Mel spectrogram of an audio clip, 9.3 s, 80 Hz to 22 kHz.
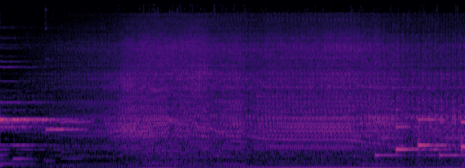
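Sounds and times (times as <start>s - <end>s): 
rickety tractor engine idling in pumpkin fields: 0.9s - 9.3s.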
